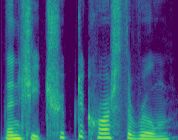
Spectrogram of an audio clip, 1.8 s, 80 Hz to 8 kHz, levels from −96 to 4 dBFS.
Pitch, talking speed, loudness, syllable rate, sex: 190 Hz, 200 wpm, -19 LUFS, 4.6 syllables/s, female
